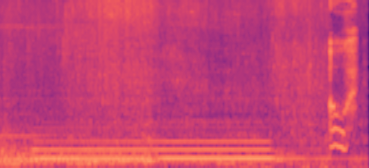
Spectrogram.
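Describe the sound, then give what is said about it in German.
A boat engine drones with a steady, low hum as the boat accelerates through rough waves in force-seven northeast winds, over a rough wash of wind and crashing water, shifting pitch slightly partway through before cutting off as a voice briefly calls out. “Das sind sieben Windstärken aus Nordost und ordentlich Welle.”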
